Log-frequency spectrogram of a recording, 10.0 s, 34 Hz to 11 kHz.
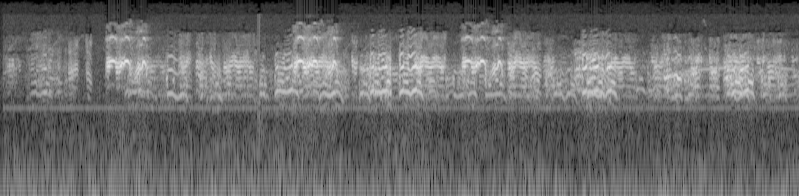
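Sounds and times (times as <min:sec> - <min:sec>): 
granary goose honking: 0:00.0 - 0:09.9.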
